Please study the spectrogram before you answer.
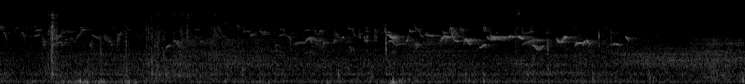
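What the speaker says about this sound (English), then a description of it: "Don't know if you can hear the birds, but spring has definitely come for them" Birds chirp and twitter faintly in spring around an outdoor courtyard at Cefn Gribyn. Thin, high calls grow busier midway against a steady background hiss.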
